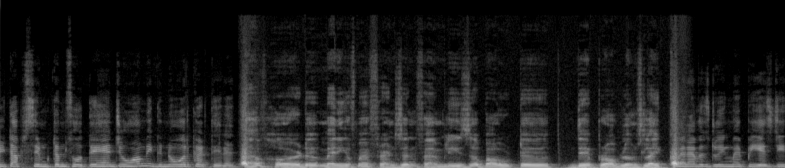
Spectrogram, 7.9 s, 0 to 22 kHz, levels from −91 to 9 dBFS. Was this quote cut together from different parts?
yes; 2 cuts; at 2.5 s, 6.7 s

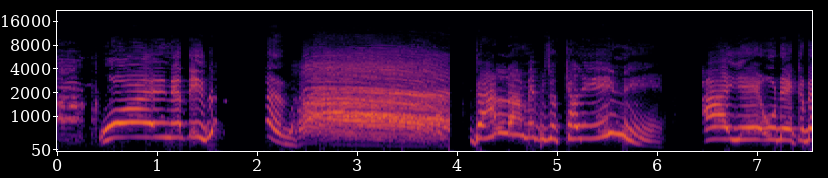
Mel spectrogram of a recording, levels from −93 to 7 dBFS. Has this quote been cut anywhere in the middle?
no; 0 cuts

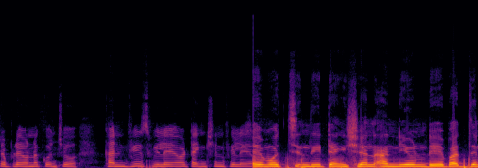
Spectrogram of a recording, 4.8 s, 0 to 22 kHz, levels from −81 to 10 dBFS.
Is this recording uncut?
no; 1 cut; at 2.5 s

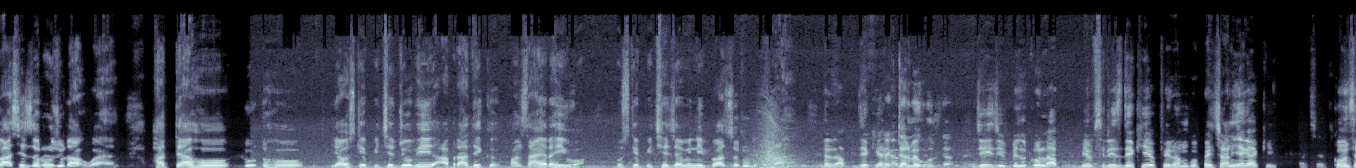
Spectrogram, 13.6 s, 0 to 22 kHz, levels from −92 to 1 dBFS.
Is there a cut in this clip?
yes; 1 cut; at 8.2 s

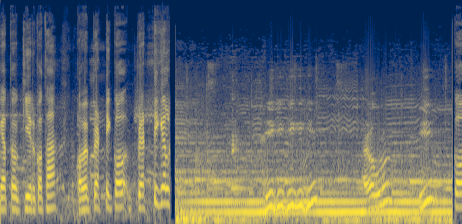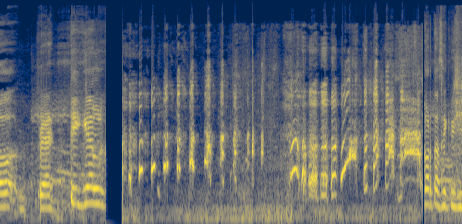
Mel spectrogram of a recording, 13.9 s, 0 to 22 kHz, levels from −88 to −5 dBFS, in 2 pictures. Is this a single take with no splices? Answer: yes; 0 cuts

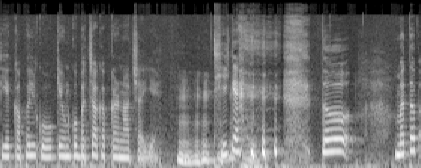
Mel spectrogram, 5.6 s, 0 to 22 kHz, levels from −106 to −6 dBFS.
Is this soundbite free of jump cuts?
yes; 0 cuts

